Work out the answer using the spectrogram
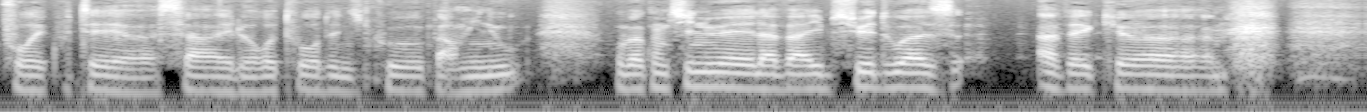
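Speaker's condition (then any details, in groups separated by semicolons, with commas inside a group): No condition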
